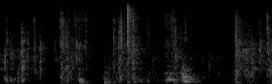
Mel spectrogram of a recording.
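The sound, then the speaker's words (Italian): Crisp, crackly rustling of a bag of San Carlo Antica Ricetta potato chips in several irregular bursts, with brief pauses between handfuls and a possible crunch of a chip being bitten. “Sta parlando di un, sacchetto di patatine San Carlo antica ricetta che sono molto buone.”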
